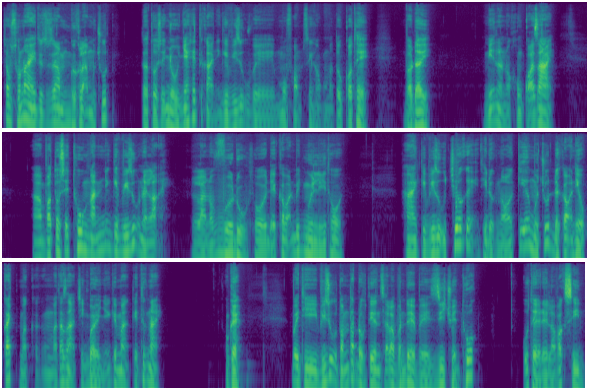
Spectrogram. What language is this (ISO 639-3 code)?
vie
